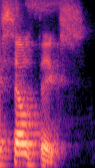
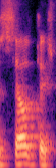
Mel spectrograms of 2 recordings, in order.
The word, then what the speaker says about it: Celtics: killed because of boston celtics probably yeah but even just the cel here is pronounced as cell you know cell double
